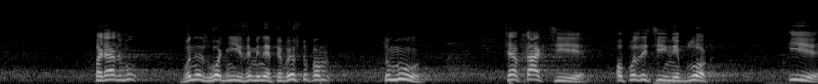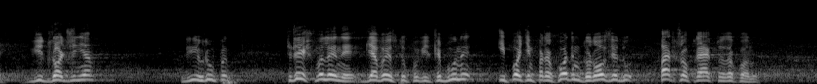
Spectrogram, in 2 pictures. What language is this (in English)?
Ukrainian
